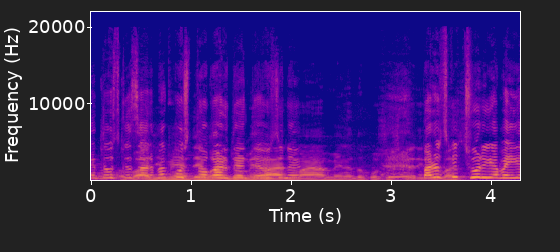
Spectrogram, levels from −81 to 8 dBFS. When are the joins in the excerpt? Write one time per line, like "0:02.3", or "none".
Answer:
none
